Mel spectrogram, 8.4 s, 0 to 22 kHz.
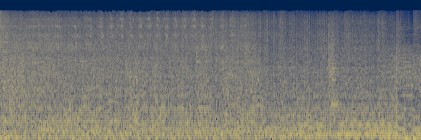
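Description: Red Roo C100 wood chipper, driven by a 16 hp V-twin Briggs & Stratton Vanguard engine, chipping a hardwood branch: a steady, dense engine-and-cutting noise as the disc shreds the wood and blows chips out of the chute.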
